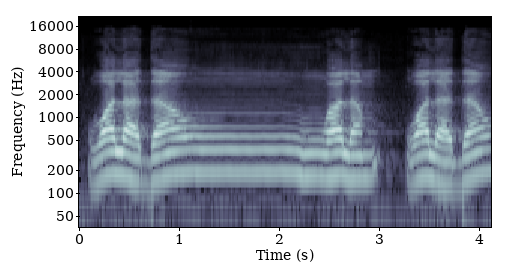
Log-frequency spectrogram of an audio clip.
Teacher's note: غنہ بھی ہو رہا ہے اور ان دونوں کو مرج بھی کر رہے ہیں، ادغام بھی ہو رہا ہے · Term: ادغام ود غنہ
